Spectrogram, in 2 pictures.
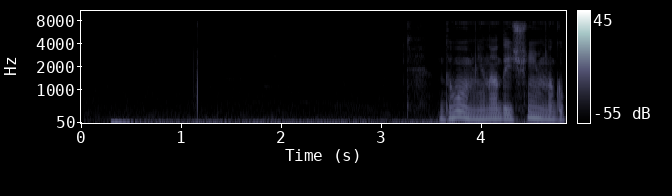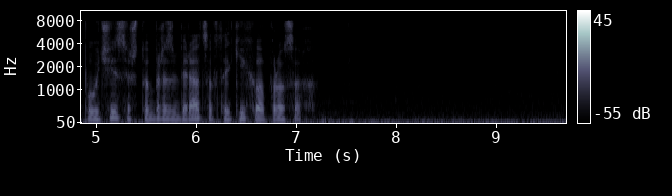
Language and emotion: Russian, neutral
